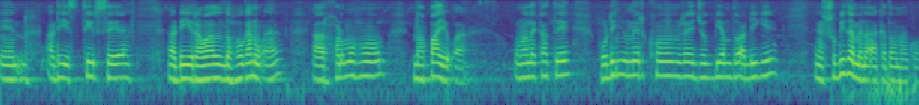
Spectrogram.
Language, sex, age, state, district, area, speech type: Santali, male, 18-30, West Bengal, Jhargram, rural, spontaneous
